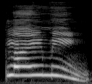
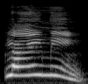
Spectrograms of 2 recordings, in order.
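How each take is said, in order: Both takes have the same delivery.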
